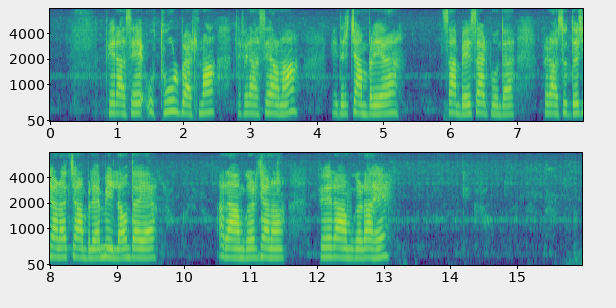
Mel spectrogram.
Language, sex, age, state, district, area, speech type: Dogri, female, 30-45, Jammu and Kashmir, Samba, urban, spontaneous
